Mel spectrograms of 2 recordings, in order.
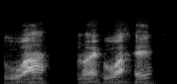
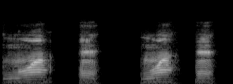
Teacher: hay una consonante anterior que es la G nasal, la G de Nguaje.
